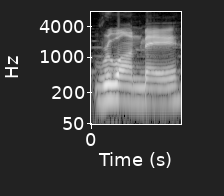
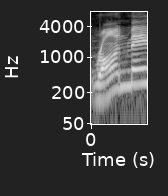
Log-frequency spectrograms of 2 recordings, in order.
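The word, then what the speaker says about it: Ruan Mei: to do the r Ruan May is it Ron May or Ruan may I think it's Ruan I've heard most people say Ruan May uh we're going to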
